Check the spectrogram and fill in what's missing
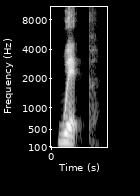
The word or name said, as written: whip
